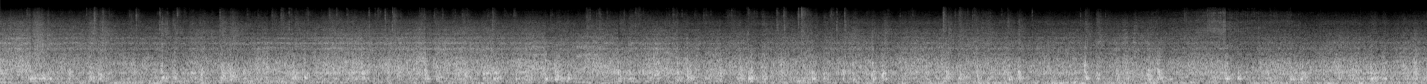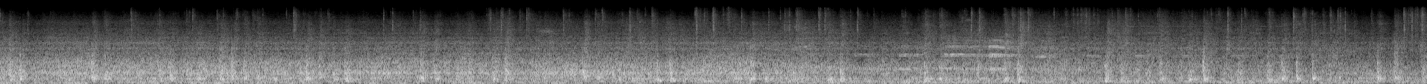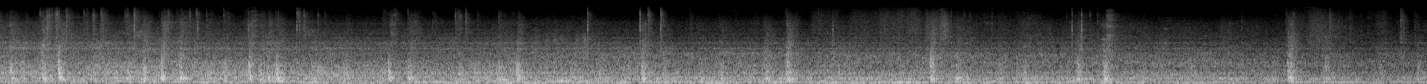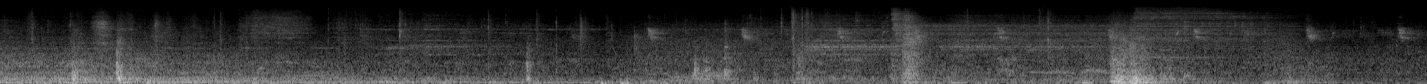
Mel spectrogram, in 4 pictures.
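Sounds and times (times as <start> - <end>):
train running rumble: 0.0 - 56.2
wheels clicking over rail joints: 0.2 - 37.0.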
